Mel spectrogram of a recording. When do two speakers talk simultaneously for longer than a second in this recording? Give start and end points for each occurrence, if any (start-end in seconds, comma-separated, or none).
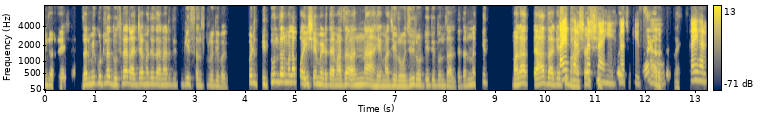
10.3-12.4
